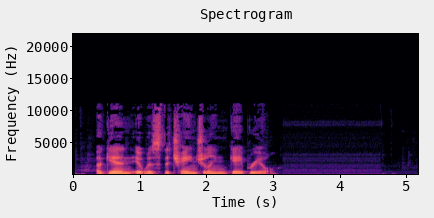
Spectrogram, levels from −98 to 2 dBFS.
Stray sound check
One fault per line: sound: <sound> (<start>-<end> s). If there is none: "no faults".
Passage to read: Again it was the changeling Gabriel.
no faults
